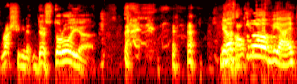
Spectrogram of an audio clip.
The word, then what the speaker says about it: Destoroyah: Godzilla versus dya U and that's how they say it Destroyer that's how I say it too Destroyer Destroyer you know say Destroyer we say in yanas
